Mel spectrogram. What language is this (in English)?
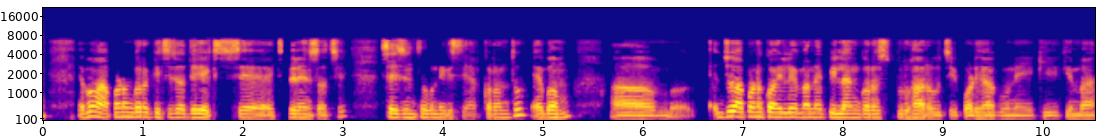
Odia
